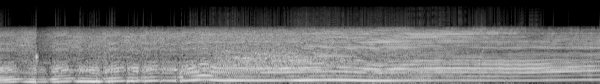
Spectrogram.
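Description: Car engine at full throttle as it launches and accelerates hard away. The pitch climbs in quick short rises and drops over the first two seconds, then holds high and steady.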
